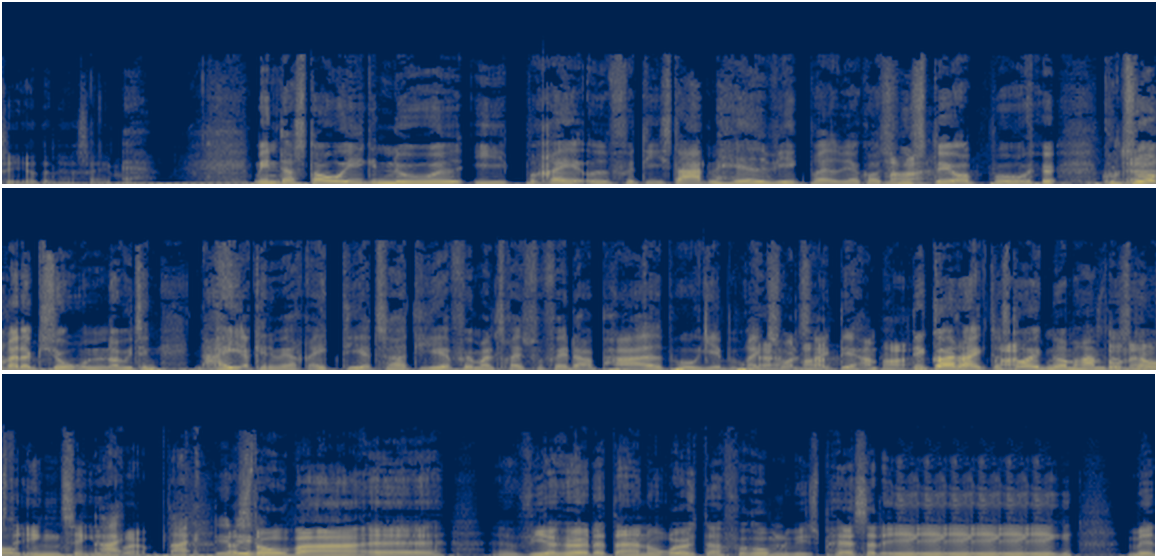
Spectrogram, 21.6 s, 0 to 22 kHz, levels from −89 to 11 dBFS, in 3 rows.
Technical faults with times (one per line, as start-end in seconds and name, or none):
20.14-20.99 system hang loop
